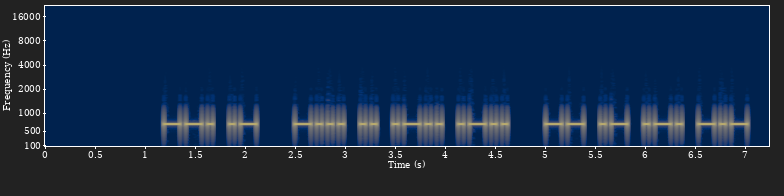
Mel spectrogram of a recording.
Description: Morse code, heard as a keyed tone, about 22 wpm, 700 Hz. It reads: GA BILL MARK
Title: K1USN SST QSO Practice - 22wpm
